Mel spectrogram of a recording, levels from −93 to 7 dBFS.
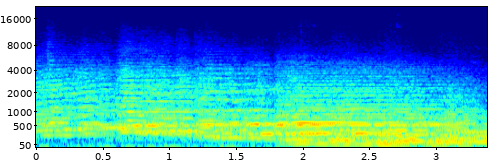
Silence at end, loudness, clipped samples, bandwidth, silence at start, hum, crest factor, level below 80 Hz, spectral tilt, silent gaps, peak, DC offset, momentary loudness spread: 0 s; -27 LUFS; under 0.1%; 9.8 kHz; 0 s; none; 14 dB; -40 dBFS; -8 dB/octave; none; -12 dBFS; under 0.1%; 6 LU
